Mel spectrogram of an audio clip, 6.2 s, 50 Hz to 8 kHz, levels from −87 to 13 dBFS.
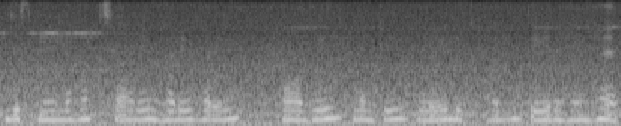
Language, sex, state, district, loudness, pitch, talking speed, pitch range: Hindi, female, Chhattisgarh, Raipur, -14 LUFS, 110 Hz, 105 wpm, 105-115 Hz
